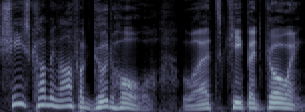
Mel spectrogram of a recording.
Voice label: commentator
